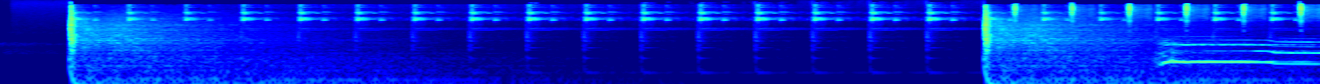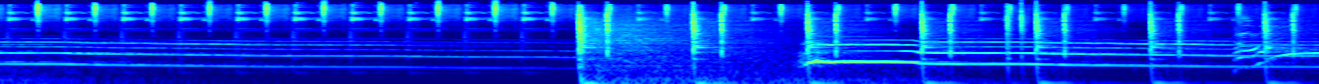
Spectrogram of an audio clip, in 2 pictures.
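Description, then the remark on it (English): Wolves howl in long, drawn-out, slightly falling cries, several voices overlapping in two bouts, each preceded by a deep rumbling boom, with a faint steady ticking underneath and no talking. “The howling of wolves had continued to grow closer throughout the day, as the small party of companions discussed their options just outside the circle of stones.”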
